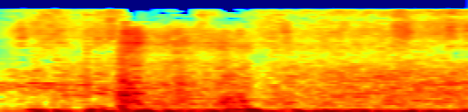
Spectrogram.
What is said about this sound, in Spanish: Han salido ilesos él y su equipo del ataque de un proyectil ruso en Ucrania. Escucha este momento. Escuchamos gritar a unos soldados quejarse. No sabemos si han sido alcanzados.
